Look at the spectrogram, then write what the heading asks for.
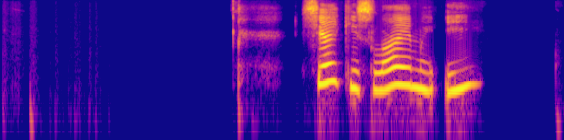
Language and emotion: Russian, sad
